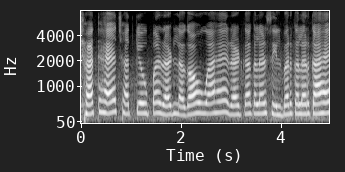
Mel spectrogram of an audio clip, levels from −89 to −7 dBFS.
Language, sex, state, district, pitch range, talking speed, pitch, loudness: Hindi, female, Bihar, Katihar, 250-275 Hz, 195 wpm, 260 Hz, -16 LUFS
